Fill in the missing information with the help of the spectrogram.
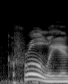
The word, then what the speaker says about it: Crowley: and for everyone who knows, it is Crowley, and Crowley used to say rhymes with holy. – That's right. Yeah. In fact, he wrote a poem where he rhymed it with holy, and that's how we know.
